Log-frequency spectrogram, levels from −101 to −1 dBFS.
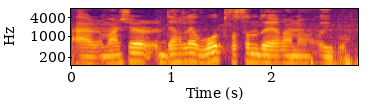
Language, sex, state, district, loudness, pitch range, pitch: Bengali, male, Assam, Hailakandi, -17 LUFS, 110-135 Hz, 120 Hz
